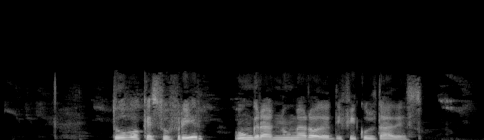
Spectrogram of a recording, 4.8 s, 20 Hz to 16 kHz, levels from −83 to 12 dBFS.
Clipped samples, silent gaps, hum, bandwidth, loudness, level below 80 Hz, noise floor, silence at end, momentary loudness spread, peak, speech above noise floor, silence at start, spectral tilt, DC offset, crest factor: under 0.1%; none; none; 7.8 kHz; -19 LUFS; -62 dBFS; -62 dBFS; 0.65 s; 9 LU; -4 dBFS; 45 dB; 1.15 s; -7 dB/octave; under 0.1%; 16 dB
